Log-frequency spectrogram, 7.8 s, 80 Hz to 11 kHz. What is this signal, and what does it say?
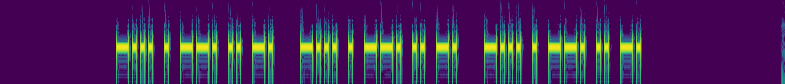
Morse code, heard as a keyed tone, about 30 wpm, 700 Hz. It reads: BEGIN BEGIN BEGIN
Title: Top 500 Words Repeated 30wpm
